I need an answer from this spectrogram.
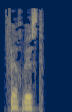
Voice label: "verwest", German; adjectives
